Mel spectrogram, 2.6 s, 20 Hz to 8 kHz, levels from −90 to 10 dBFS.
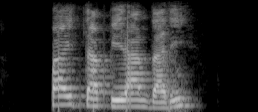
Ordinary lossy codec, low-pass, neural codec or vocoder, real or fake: Opus, 24 kbps; 7.2 kHz; none; real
